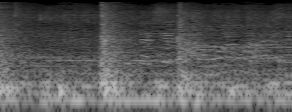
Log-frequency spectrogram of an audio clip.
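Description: Thumps on a stage floor as a person drops to sit and is tugged by a handbag strap: a sharp one at the start, another just under a second in and a third about a second and a half in, over a steady low hum.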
